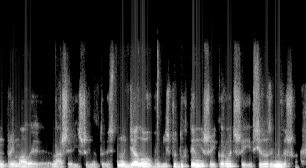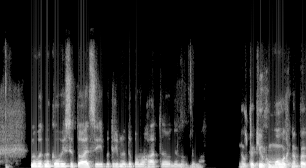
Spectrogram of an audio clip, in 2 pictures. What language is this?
Ukrainian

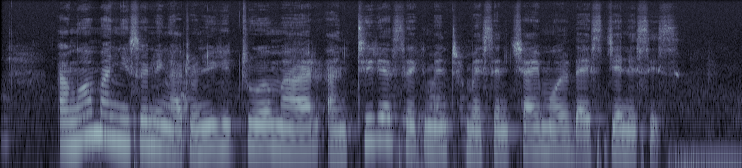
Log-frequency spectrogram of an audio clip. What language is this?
Luo (Kenya and Tanzania)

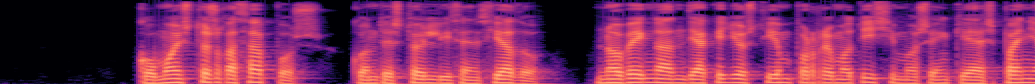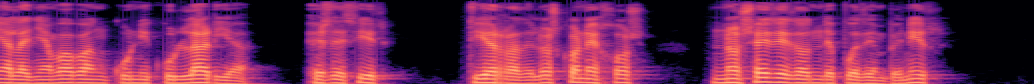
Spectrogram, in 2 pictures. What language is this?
Spanish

